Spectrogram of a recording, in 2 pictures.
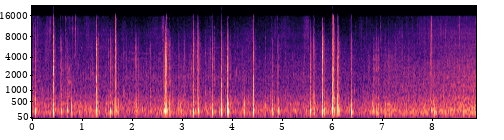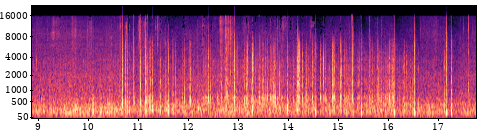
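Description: Fireworks display: a rapid string of sharp bangs and crackles from bursting shells. About seven seconds in it builds into a dense, continuous rumble of many overlapping explosions as a rapid barrage fires.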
